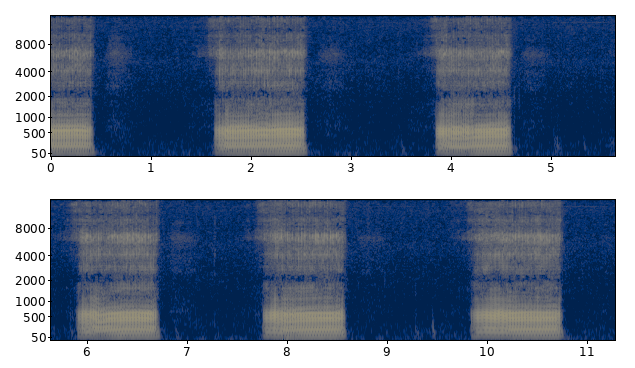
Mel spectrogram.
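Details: Turbo, a Boston Terrier taking a lazy afternoon nap, snores in steady bursts roughly every two seconds, each a rough, harmonic-rich rasp lasting under a second, separated by near-silent pauses indoors.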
